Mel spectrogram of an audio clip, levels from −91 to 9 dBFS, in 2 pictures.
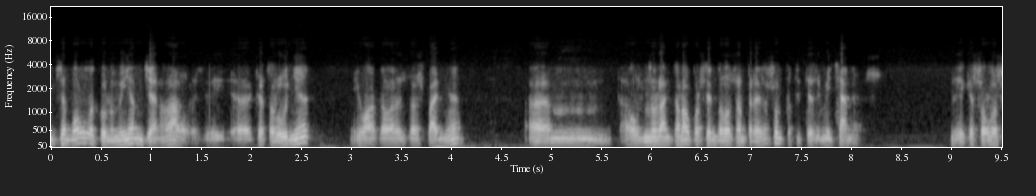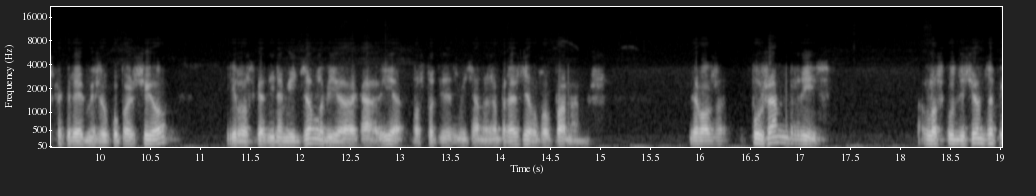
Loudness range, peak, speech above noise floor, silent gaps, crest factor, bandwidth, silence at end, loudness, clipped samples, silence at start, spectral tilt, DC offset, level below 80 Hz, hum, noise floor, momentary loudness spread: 3 LU; -2 dBFS; 38 dB; none; 18 dB; 5.4 kHz; 0 s; -20 LUFS; under 0.1%; 0 s; -9 dB/octave; under 0.1%; -54 dBFS; none; -58 dBFS; 8 LU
